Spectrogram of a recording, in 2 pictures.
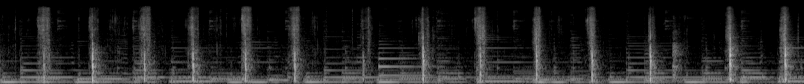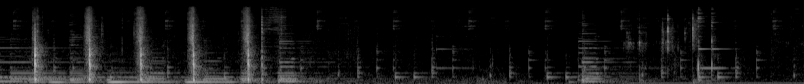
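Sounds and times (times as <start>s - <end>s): knife chopping on cutting board: 0.0s - 11.0s
soft background music: 0.0s - 16.0s.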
